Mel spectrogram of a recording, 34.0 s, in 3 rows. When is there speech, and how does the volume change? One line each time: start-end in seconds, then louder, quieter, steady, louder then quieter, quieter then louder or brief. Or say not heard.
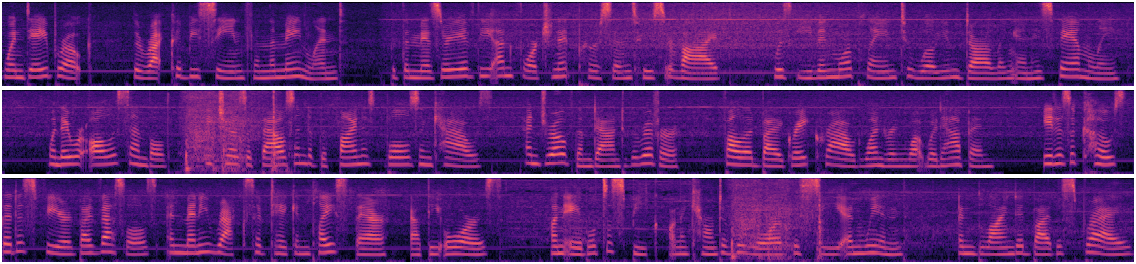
0.0-11.2 steady
11.8-33.9 steady.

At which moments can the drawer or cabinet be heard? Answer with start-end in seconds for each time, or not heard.
13.1-14.3, 29.9-30.9.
